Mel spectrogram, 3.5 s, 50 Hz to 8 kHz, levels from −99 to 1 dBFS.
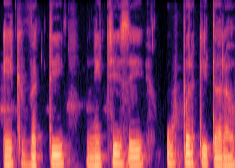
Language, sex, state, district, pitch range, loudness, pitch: Hindi, male, Himachal Pradesh, Shimla, 100-115 Hz, -19 LUFS, 105 Hz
